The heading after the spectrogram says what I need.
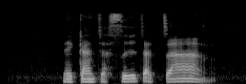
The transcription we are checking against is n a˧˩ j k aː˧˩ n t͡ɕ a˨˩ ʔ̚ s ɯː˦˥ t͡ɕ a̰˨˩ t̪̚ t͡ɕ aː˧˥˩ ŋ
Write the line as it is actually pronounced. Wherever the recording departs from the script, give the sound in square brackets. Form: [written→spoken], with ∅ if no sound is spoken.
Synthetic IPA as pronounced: n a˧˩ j k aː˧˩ n t͡ɕ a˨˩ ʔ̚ s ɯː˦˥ t͡ɕ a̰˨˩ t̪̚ t͡ɕ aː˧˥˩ ŋ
